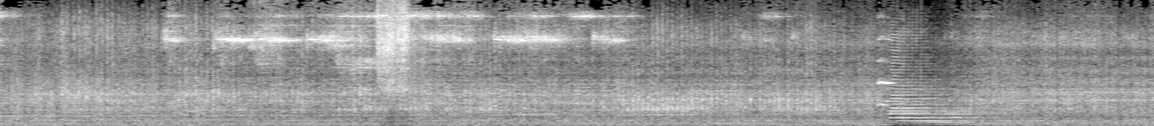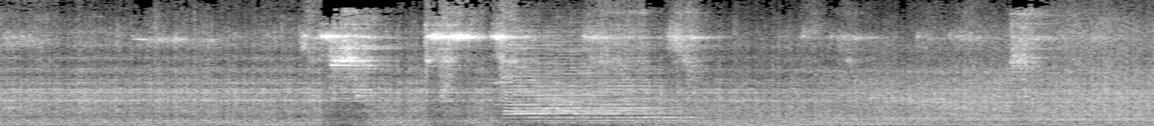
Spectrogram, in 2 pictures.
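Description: A passenger train passing close by at speed through a station, its wheels rumbling and clattering on the rails with some high wheel squeal. A diesel locomotive horn sounds twice, briefly about nine seconds in and again for a little longer about sixteen seconds in.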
